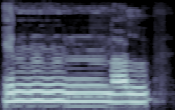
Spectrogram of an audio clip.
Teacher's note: এক আলিফ গুন্না হবে ওয়াজিব গুন্না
